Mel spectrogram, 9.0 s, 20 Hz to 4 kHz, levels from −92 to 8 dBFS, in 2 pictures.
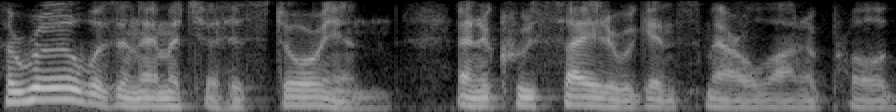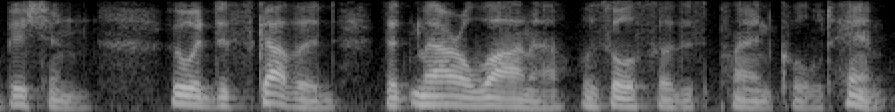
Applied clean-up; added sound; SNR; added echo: none; none; none; none.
